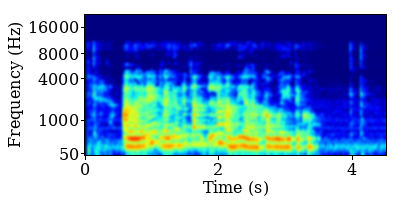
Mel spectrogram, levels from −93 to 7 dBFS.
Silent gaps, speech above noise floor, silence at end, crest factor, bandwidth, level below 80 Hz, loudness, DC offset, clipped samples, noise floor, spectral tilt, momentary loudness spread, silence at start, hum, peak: none; 39 dB; 1.05 s; 16 dB; 5.2 kHz; -60 dBFS; -18 LUFS; under 0.1%; under 0.1%; -56 dBFS; -8 dB/octave; 13 LU; 0.55 s; none; -2 dBFS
